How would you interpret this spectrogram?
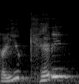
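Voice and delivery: high, disbelieving are you kidding; mock-shocked retort; incredulous. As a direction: scoff in disbelief. Retold incredulous reply.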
